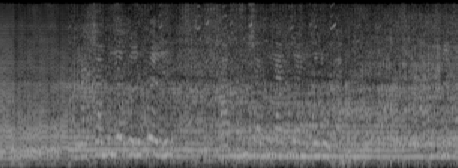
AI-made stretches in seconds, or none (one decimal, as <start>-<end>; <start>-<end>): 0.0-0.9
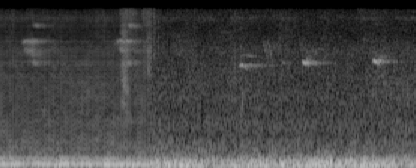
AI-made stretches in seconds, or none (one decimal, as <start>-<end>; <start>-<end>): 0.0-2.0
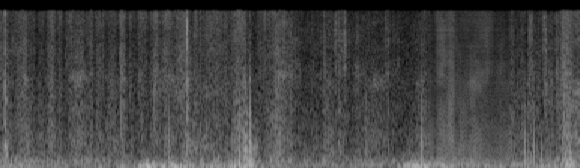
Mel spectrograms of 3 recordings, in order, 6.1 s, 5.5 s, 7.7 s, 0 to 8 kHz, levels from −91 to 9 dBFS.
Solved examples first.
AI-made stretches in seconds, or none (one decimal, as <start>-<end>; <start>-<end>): 5.7-6.8

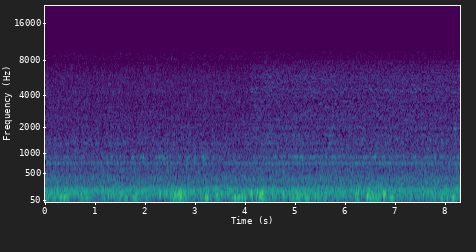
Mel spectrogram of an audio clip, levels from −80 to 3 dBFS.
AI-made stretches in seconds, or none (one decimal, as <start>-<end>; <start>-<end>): none

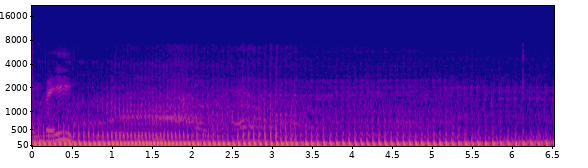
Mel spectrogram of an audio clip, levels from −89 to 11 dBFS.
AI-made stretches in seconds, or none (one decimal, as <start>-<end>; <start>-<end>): none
